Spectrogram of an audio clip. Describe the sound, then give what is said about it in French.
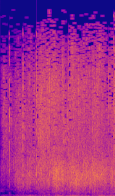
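Audience applause greeting an introduced guest at a public talk: dense, many-handed clapping that stays loud and steady, swelling slightly midway and continuing to the end. “Qu'on peut applaudir.”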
